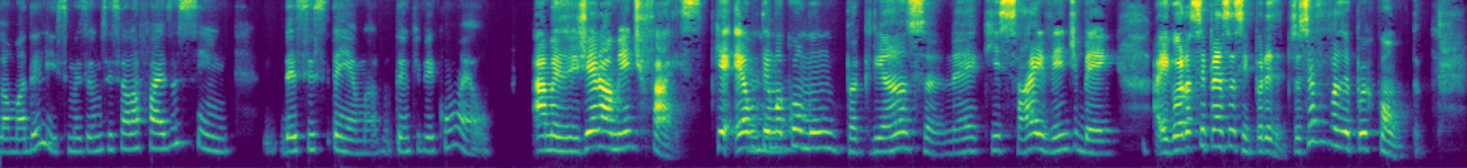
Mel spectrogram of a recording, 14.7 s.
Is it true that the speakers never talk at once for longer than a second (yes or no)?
yes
